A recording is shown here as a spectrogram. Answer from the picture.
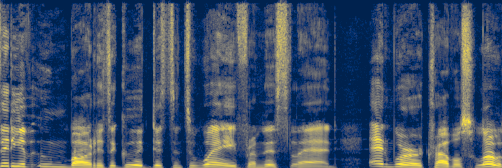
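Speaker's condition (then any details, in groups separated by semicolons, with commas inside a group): No condition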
